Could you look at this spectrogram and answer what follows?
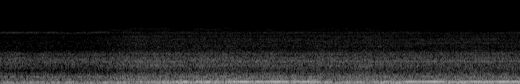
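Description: Honda XLR 125's single-cylinder four-stroke engine running hard at road speed, around 85 km/h, its note steady and growing a little louder about a second in. Wind and road noise rush past underneath.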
